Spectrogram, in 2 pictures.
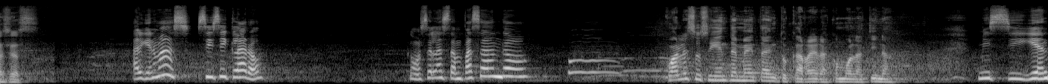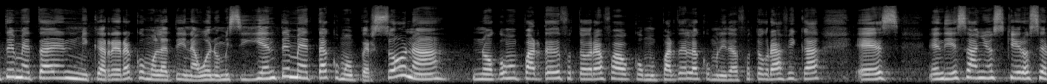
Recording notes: Live From WPPI. Special live edition.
